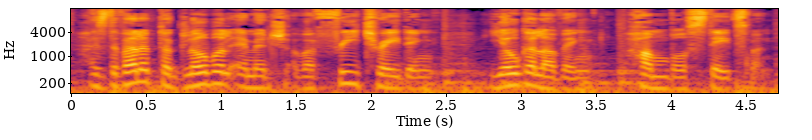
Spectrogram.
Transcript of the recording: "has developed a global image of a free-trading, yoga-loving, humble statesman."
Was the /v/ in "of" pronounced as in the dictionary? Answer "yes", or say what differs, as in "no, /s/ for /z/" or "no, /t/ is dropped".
yes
